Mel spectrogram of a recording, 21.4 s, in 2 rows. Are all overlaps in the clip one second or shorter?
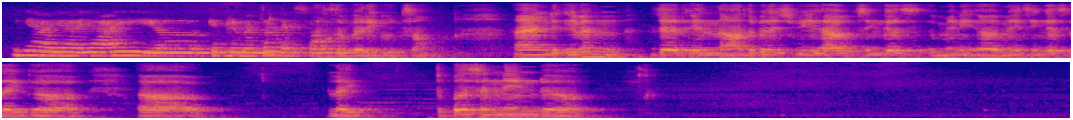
Yes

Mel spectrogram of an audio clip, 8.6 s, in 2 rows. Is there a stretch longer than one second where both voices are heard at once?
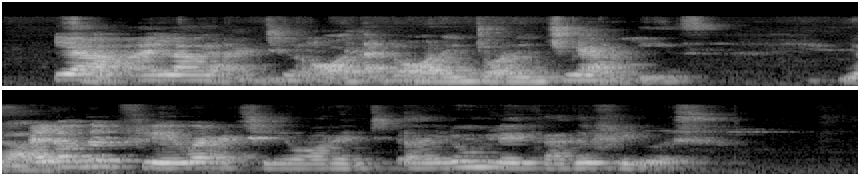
Yes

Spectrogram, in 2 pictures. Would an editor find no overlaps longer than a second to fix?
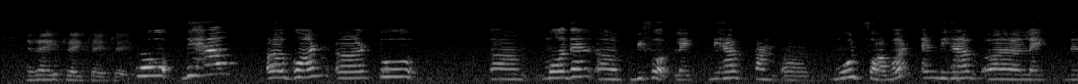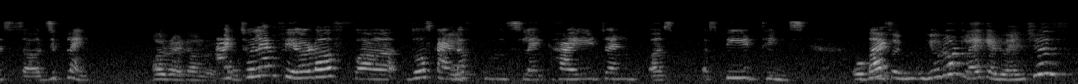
Yes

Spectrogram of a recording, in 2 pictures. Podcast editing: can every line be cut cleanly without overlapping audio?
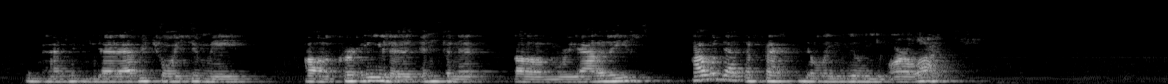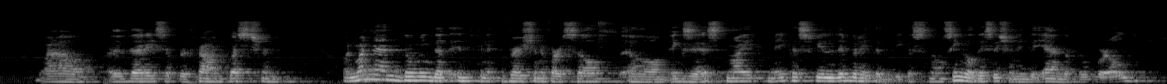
Yes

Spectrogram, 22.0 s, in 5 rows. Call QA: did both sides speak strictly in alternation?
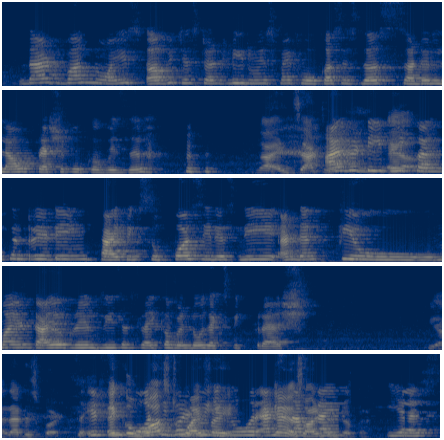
No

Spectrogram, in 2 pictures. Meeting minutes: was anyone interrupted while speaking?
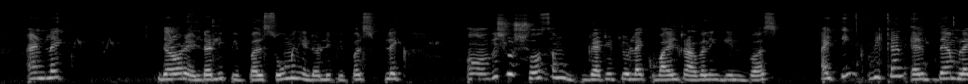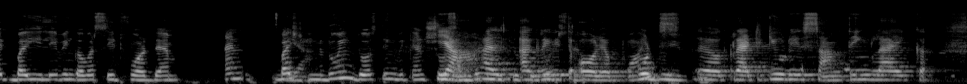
Yes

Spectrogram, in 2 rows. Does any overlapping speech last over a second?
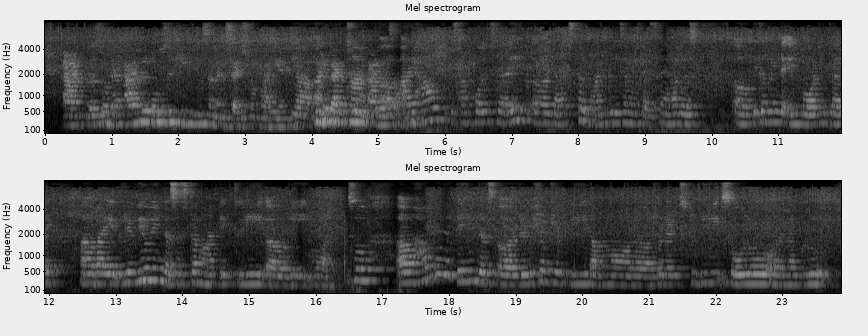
Yes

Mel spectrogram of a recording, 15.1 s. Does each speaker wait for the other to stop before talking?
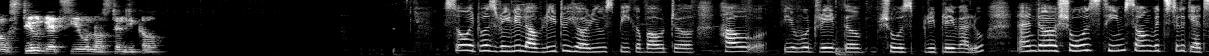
Yes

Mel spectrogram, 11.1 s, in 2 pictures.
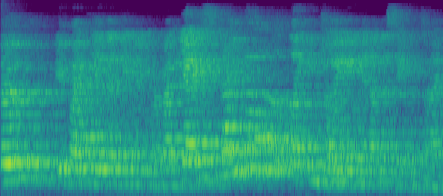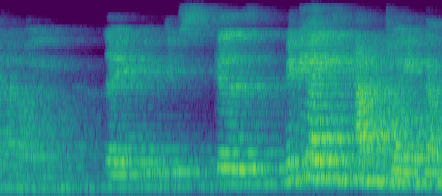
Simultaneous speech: No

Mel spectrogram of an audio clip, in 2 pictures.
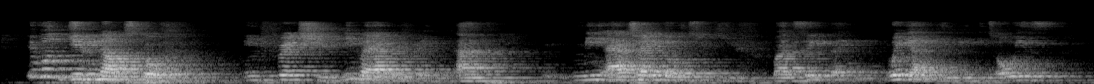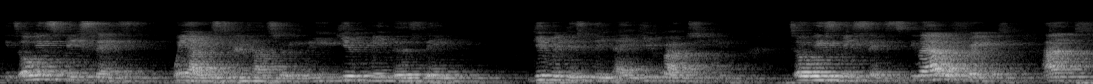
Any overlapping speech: No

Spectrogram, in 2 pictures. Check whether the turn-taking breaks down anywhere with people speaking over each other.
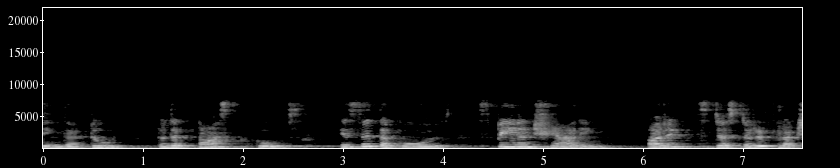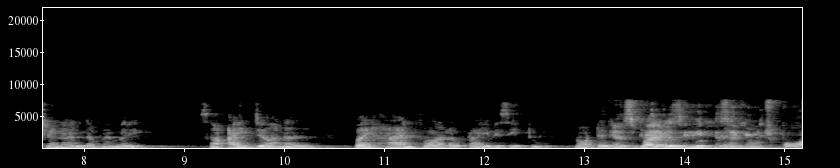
Yes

